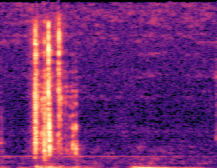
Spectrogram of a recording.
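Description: Typing on a computer keyboard: a quick run of key clicks about half a second in, then a dull low knock about a second and a half in.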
